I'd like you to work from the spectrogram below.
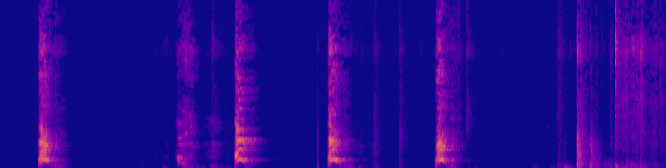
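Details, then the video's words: Dog barks at its bone with five short, loud barks at uneven intervals, some doubled, followed by a burst of scraping, rustling noise at the end. "bellt seinen Knochen an Dog barks at his bone"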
